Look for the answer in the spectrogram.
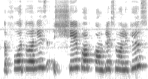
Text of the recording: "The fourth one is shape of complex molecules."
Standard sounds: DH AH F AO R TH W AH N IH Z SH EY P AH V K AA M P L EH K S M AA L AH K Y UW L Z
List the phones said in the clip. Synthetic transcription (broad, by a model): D AH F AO R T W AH N IH Z SH EY P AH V K AA M P L EH K S M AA L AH K Y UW L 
